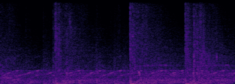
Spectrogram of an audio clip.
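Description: A gun fires in the video game Get Even: rapid automatic bursts, loud and close, with sharp repeated reports and a brief pause between volleys.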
